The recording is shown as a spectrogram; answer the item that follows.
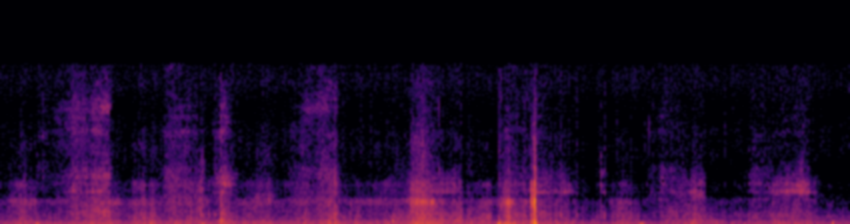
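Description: Hair rustling as a wide-tooth comb and fingers work through loose curls close to a clip-on microphone, with scattered soft knocks. The sharpest knocks come about five seconds in.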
